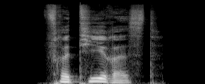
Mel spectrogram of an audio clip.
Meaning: second-person singular subjunctive I of frittieren
- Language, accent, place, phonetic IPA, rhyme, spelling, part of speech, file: German, Germany, Berlin, [fʁɪˈtiːʁəst], -iːʁəst, frittierest, verb, De-frittierest.ogg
